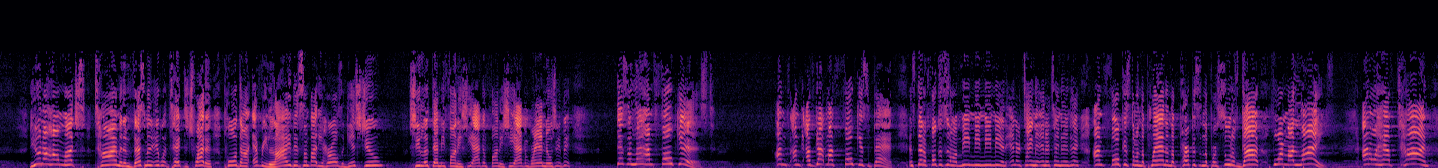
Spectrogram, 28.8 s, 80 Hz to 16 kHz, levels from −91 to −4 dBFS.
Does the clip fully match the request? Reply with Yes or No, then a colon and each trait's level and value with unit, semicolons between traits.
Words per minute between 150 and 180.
Yes: average, 165 wpm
